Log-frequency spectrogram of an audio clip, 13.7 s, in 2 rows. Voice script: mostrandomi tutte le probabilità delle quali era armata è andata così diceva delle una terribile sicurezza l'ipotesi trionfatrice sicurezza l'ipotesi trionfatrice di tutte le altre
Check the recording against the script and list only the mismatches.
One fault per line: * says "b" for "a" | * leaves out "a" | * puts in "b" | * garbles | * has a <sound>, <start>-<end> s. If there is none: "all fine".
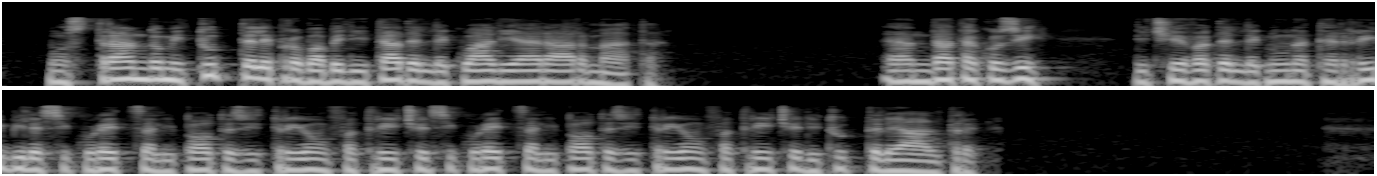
all fine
